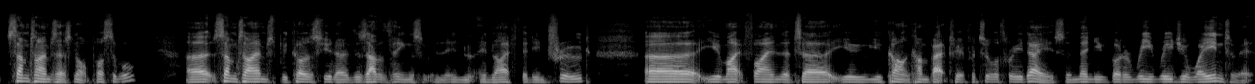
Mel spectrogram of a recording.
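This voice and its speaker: Older man, low-key dry studio sound. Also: no echo. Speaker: guest author and scriptwriter. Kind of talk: reflective interview talk, with a short reading from own prose.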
